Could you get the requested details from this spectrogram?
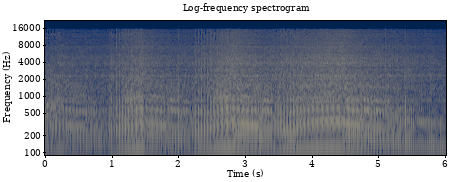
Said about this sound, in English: This beautiful motorcycle is the creation of the Orange County Choppers. And they are a, a very successful small business who produce custom motorcycles.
